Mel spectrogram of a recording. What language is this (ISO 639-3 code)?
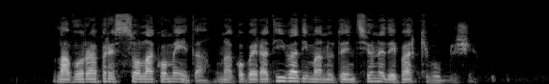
ita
